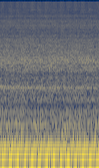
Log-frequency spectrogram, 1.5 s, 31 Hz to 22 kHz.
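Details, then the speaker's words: 2014 Chevrolet Silverado with a crank-no-start, its fuel system suspected contaminated with DEF (crystals found), just after finally starting: a low, lumpy, unsteady idle. The engine is running rough. "running a bit rough but I got it going"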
